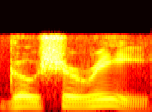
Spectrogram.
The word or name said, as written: gaucherie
